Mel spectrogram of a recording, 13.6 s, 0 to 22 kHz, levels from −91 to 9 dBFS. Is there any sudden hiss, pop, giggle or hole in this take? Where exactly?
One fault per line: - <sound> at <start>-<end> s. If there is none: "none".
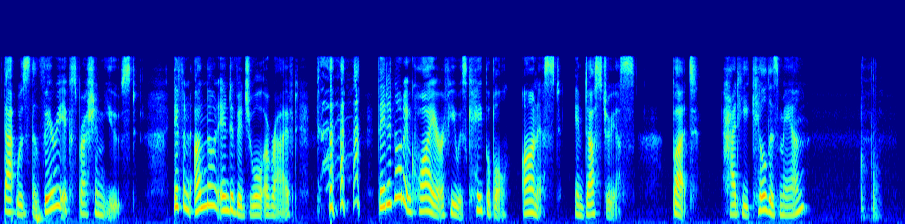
- laugh at 4.7-5.4 s
- laugh at 12.9-13.3 s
